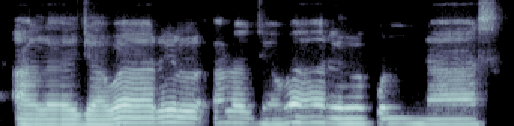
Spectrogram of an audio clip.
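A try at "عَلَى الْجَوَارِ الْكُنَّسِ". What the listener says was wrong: Enggak ada mat di sini, nak. Enggak ada yang diayun. Ulang.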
